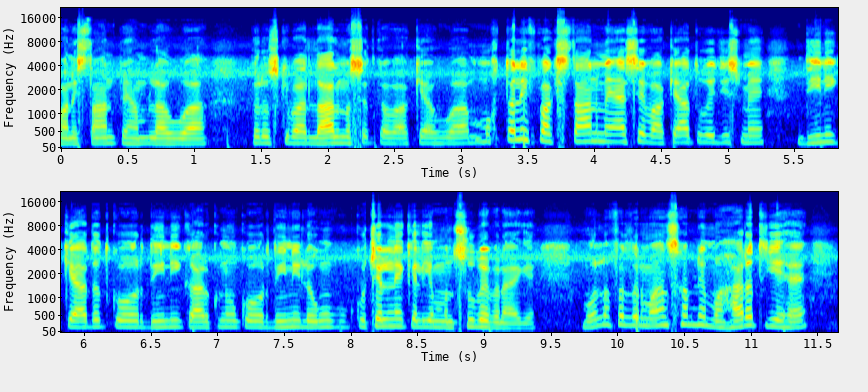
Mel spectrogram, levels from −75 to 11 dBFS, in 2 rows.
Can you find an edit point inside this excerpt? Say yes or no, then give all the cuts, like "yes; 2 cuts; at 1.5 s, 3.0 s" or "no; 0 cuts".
no; 0 cuts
